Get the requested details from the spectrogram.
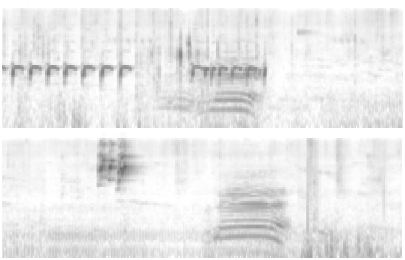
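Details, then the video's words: On the road to green pastures in the countryside, cows call to their friends. Two moos, one brief and one longer, follow a run of rapid clipped tones. A sharp high chirp sounds between them. "The sound of cows calling their friends on the road to the green pastures"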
